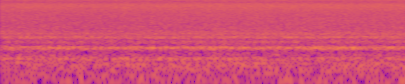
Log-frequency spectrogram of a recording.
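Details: Late-season honey bee swarm moving into an empty, unprepared hive, the air full of bees: a dense, unbroken droning hum holding one steady low pitch with faint overtones and no pauses.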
